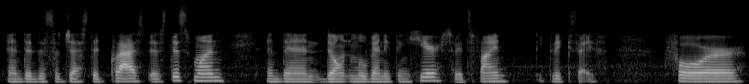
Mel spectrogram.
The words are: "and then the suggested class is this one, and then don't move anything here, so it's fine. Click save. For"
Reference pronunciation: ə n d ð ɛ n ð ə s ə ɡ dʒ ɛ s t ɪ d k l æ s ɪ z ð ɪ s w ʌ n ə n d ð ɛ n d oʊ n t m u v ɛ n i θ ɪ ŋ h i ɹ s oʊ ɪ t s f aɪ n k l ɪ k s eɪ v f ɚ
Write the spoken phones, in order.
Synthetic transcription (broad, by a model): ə n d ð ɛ n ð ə s ə ɡ dʒ ɛ s t ɪ d k l æ s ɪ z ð ɪ s w ʌ n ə n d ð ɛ n d oʊ n t m u v ɛ n i θ ɪ ŋ h i ɹ s oʊ ɪ t s f aɪ n k l ɪ k s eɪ f f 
